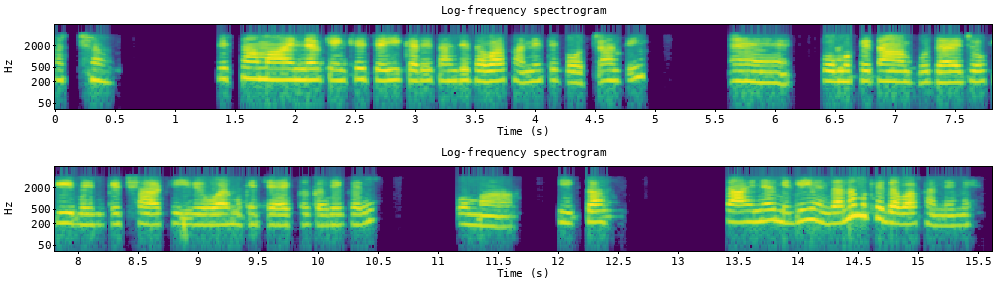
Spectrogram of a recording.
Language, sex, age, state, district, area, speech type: Sindhi, female, 30-45, Rajasthan, Ajmer, urban, conversation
